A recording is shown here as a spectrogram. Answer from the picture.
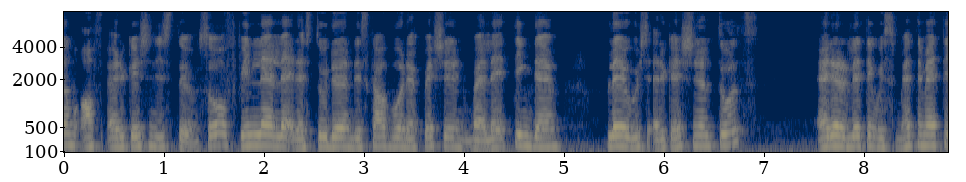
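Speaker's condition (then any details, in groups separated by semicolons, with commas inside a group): No condition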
